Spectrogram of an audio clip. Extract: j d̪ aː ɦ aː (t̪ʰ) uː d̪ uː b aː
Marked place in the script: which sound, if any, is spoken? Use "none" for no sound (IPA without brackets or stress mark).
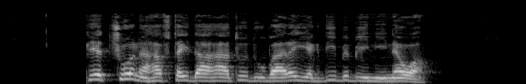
t̪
